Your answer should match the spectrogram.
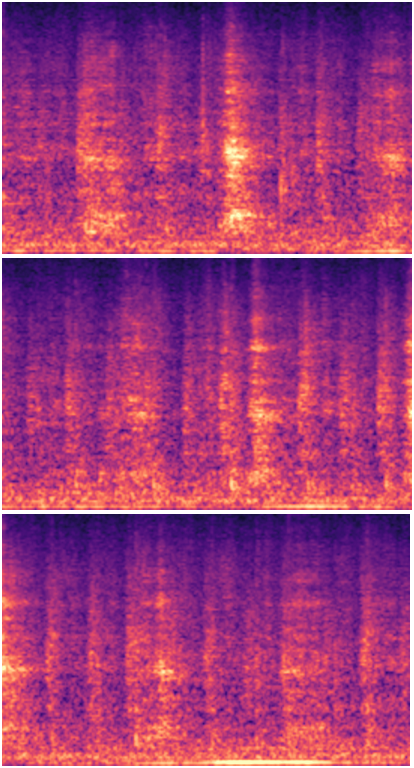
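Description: A man panting hard during a fast-feet footwork drill, with his shoes tapping and scuffing on the floor in an irregular quick rhythm.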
